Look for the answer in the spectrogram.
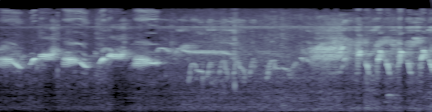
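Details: Very tame Chinese hwamei of tall posture giving a few clear rising whistles, then fast chattering zigzag trills and a brief buzzy rush of notes, loud and lively against a low hum.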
